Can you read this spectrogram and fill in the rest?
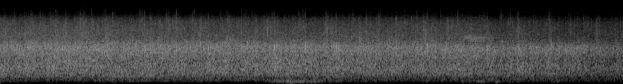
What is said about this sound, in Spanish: Amén. ¿Y por qué no le aplaude al Señor?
